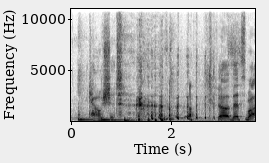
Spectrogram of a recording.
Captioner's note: both laugh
